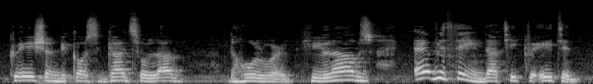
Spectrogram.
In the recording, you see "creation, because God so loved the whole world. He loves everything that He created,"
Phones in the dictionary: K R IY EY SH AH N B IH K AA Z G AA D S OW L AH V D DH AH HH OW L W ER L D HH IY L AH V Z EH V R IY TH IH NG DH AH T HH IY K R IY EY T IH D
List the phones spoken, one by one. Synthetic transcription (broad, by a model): K R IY EY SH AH N B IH K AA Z G AA D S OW L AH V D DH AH HH OW L W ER D HH IY L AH V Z EH V R IY TH IH NG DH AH T HH IY K R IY EY T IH D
